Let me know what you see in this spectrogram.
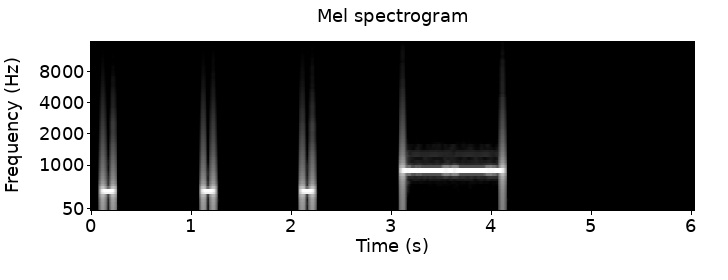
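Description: Interval workout timer counting down: three short beeps one second apart, then one long, higher beep lasting about a second that signals the start of the next 20-second work interval.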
